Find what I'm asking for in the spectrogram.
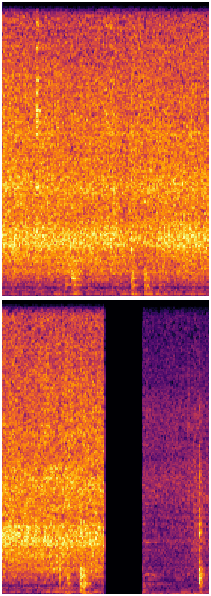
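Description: Beto greens stir-frying with garlic in a pan, a steady close sizzle with scraping stirs, broken by a brief dropout near the end before the frying hiss resumes.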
